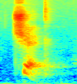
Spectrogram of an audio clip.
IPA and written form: tʆek (check)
